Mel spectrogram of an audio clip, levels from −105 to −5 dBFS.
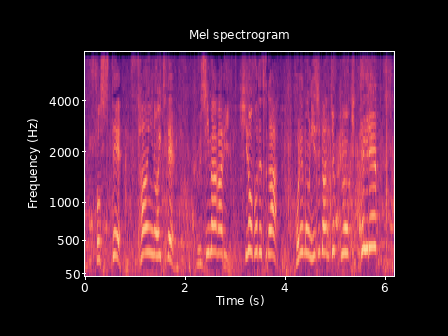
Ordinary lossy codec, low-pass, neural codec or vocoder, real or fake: none; 7.2 kHz; codec, 16 kHz, 4 kbps, X-Codec, WavLM features, trained on Multilingual LibriSpeech; fake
